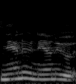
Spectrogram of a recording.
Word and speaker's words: Nanu nanu: your fat ship and they pronounces nano nano a bit differently it's like na nu na nu i think sometimes it's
